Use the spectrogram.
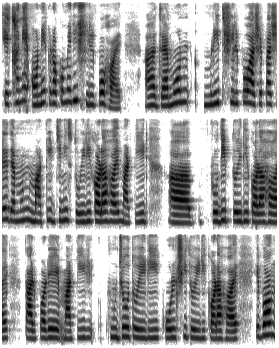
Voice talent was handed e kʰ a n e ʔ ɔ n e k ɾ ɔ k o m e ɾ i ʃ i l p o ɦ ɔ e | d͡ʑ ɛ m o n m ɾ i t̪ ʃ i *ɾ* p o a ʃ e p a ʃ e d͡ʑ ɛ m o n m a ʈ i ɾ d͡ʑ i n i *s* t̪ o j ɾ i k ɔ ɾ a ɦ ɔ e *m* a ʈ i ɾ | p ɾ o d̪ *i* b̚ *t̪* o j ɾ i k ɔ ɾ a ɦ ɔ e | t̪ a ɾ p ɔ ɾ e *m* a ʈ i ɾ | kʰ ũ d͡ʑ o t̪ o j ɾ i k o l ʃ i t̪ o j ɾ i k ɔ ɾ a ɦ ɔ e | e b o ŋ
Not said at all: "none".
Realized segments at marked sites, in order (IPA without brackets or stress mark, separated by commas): l, ʃ, m, i, t̪, m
